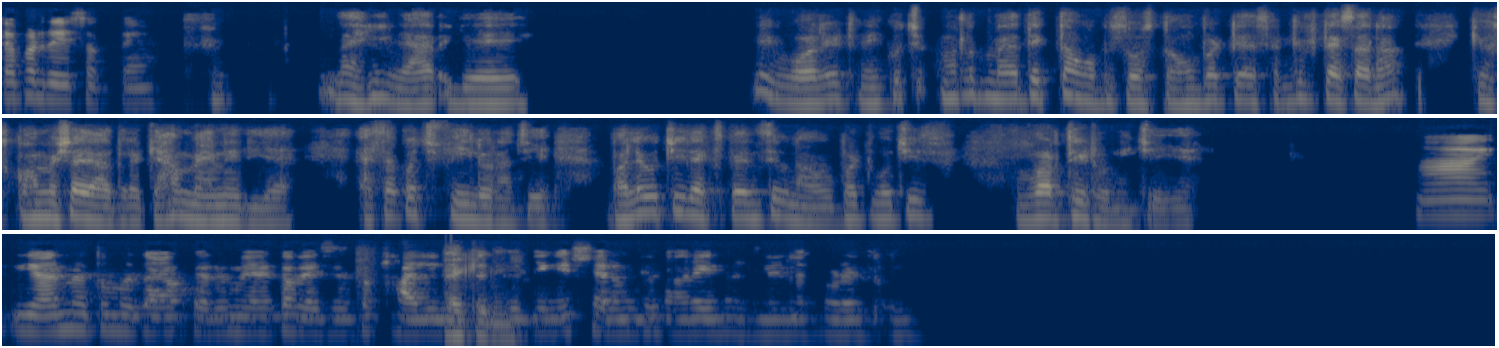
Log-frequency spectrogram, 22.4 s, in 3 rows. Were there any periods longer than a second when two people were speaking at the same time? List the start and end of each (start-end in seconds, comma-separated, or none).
none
